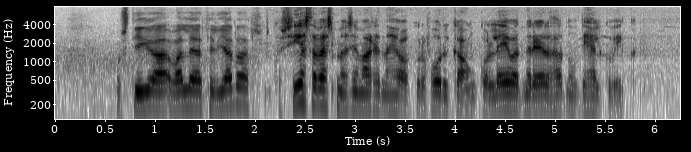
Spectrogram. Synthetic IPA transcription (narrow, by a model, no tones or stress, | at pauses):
ɔst̪iːɣavalːeɣat̪ʰɪljaɾðaɾ̥skɔsist̪avɛst̪mɛðsiːnmarhɪt̪nahçjawhkɔɾɔfowɾikawŋkɔleːjvat̪nɛɾejɾaθat̪nuːt̪ihɛlkʏvʋḭːk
